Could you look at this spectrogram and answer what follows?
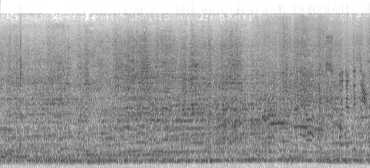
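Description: Stock cars race past at the Crimond track, a dense, continuous roar of engines with tyre noise and pass-by surges. A commentator talks over the din throughout.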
